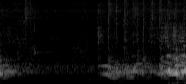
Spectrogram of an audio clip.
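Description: Alto saxophone in a quiet passage: a falling phrase dies away at the start, a brief pause follows, and then soft low notes come in about a second and a half in.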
